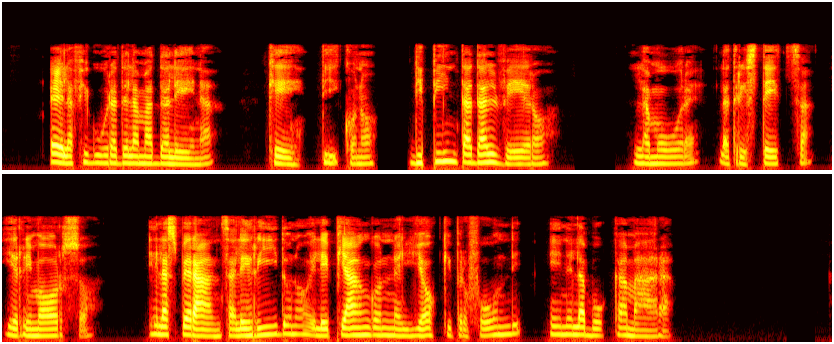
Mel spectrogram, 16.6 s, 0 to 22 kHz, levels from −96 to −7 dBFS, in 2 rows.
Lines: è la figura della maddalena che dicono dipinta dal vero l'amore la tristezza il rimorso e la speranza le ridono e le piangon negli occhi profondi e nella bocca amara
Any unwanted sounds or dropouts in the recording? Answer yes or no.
no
